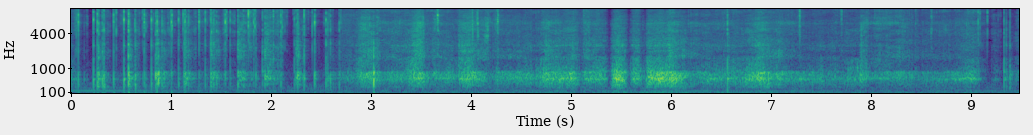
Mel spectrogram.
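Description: Extra long pointed acrylic nails tap and scratch along the page edges and hard cover of a small closed paper book held in the hands. Quick, dry ticking taps come first, then longer papery scrapes. The scrapes have a mid-range rasp around 500 Hz and a light, bright edge, with almost no low end.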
